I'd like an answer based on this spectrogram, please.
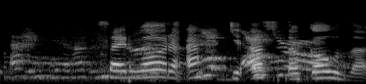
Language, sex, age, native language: Icelandic, female, 8, Icelandic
